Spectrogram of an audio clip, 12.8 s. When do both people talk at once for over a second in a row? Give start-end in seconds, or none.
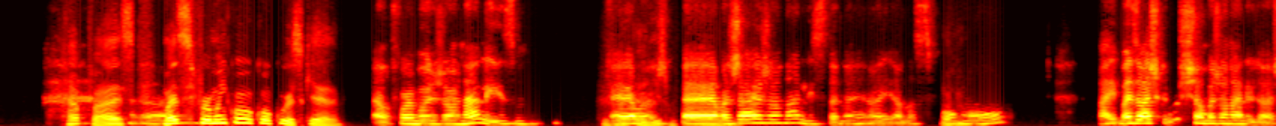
6.1-7.4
